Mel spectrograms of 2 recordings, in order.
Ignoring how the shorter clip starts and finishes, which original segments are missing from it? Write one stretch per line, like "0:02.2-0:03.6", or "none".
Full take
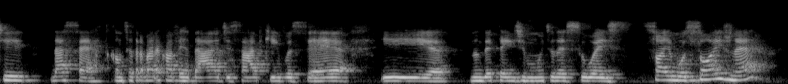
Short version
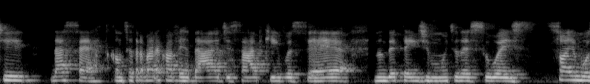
0:03.6-0:04.6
